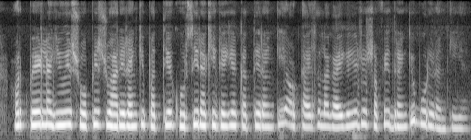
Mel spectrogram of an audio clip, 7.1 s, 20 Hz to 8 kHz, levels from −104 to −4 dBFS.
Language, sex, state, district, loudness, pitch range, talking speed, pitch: Hindi, male, Andhra Pradesh, Visakhapatnam, -15 LUFS, 220-245 Hz, 60 wpm, 235 Hz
